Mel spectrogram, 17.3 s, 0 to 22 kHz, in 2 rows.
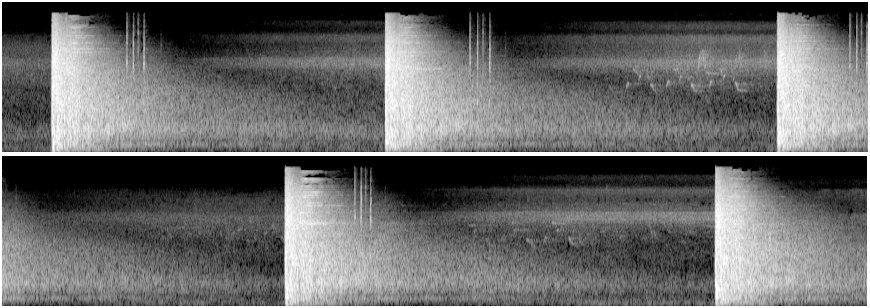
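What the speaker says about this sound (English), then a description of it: "5 shots on steel at 20-something yards" Five gunshots strike steel targets at roughly twenty yards, each a sharp crack followed by a bright metallic ring that fades. The shots come alone at even intervals of about four seconds.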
